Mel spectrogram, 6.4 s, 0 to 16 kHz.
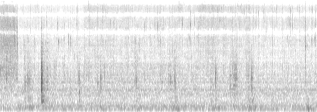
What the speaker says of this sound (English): Add 1/4 cup mild green chilies cut into slices. Sauté for 1 minute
